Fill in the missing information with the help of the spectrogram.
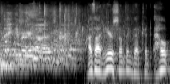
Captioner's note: audience claps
